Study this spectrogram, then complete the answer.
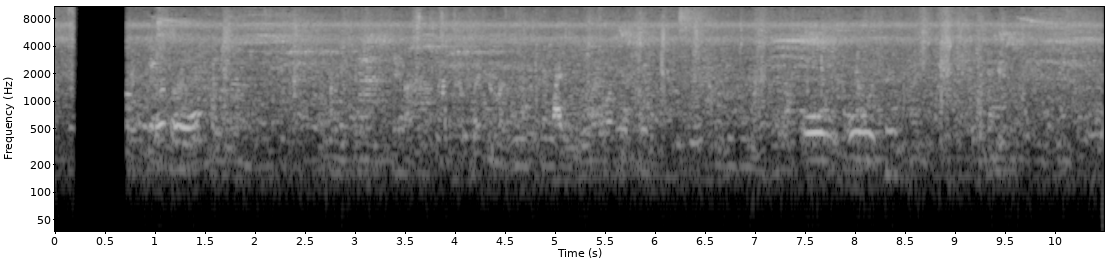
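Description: A small monkey scrambles over stone.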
